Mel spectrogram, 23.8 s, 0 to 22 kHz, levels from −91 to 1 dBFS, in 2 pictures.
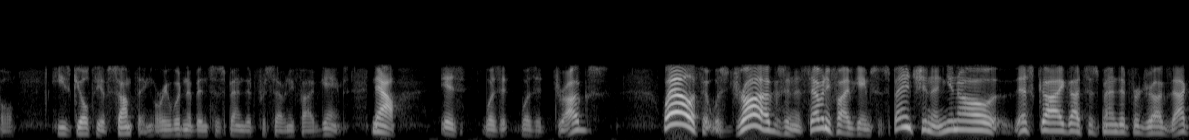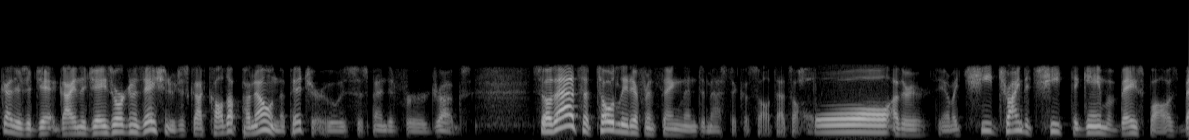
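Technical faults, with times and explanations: Nothing's gone wrong here: the speech simply carries the narrow band of ordinary G.711 telephone coding, with nothing above about 3.6 kHz, which is just how a phone line delivers it.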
